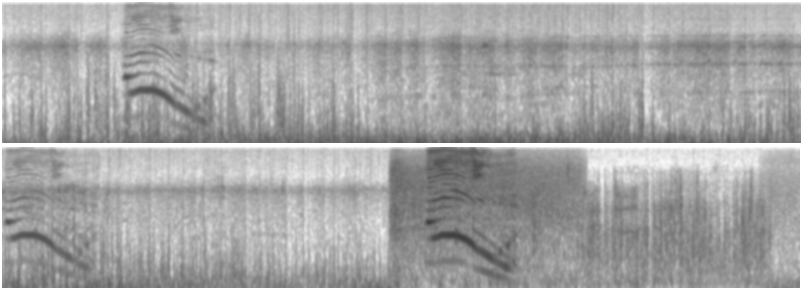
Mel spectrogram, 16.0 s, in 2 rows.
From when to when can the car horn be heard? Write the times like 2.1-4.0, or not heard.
not heard.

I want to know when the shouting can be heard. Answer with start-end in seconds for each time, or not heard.
1.2-2.1, 8.0-8.9, 12.2-13.2.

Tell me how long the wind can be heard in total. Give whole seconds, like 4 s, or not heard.
16 s.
